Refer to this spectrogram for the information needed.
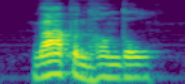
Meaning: arms trade
- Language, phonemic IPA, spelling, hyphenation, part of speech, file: Dutch, /ˈʋaː.pə(n)ˌɦɑn.dəl/, wapenhandel, wa‧pen‧han‧del, noun, Nl-wapenhandel.ogg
